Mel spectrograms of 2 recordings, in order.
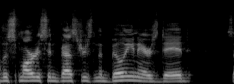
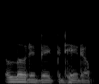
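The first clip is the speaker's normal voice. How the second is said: deep, soft bro voice savoring the words; lazy low "bro" delivery; low mock-cool voice; 9 semitones lower, 14 dB quieter, faster than usual. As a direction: drop low and soft, laid-back. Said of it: "I'm like, I'm like".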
